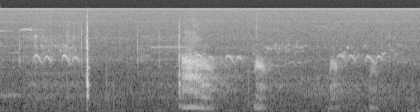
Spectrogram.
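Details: Roe deer lying down at dusk, surprised, runs off barking to warn two unseen females of people nearby; two short, harsh, rasping barks near the middle, over a quiet background with small chirping bird notes.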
